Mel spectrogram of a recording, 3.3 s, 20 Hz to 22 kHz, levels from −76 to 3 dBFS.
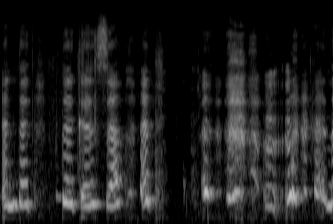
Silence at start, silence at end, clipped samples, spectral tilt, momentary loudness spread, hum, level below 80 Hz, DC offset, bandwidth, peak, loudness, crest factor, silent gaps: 0 s; 0 s; under 0.1%; -1 dB/octave; 5 LU; none; -86 dBFS; under 0.1%; 17 kHz; -14 dBFS; -31 LUFS; 16 dB; none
